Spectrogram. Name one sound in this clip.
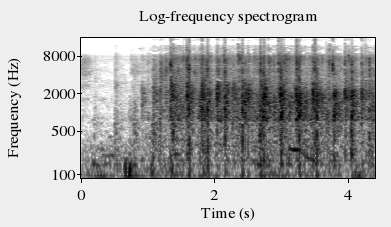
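A man claps his hands quickly and steadily.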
